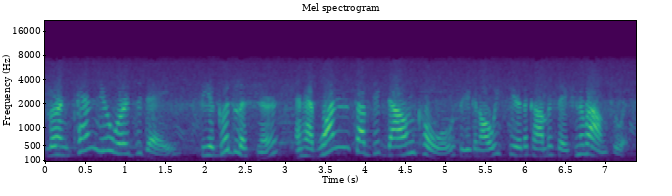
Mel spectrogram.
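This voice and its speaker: An actress playing an eager, scatterbrained housewife who shows off misused big words in a theatrical 1940s radio sitcom style. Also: female voice, a little high, big pitch swings, fairly quick, few pauses. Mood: eager, proud. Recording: muffled, hissy old radio broadcast.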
